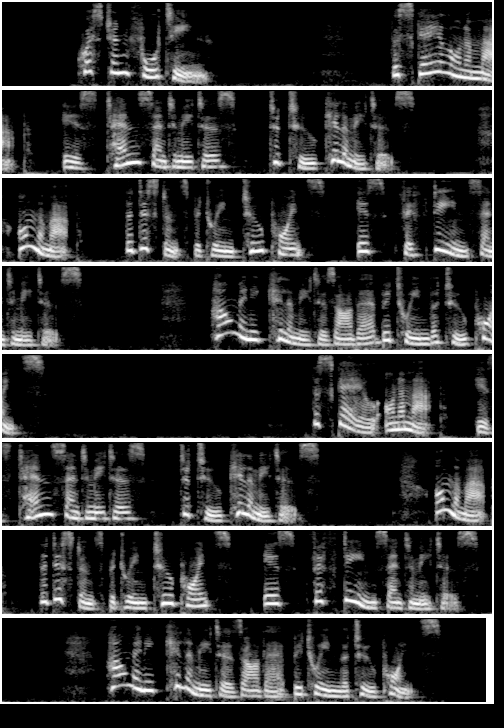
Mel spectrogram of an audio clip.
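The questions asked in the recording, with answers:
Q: How many kilometers are there between the two points?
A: 3 km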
